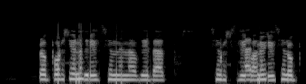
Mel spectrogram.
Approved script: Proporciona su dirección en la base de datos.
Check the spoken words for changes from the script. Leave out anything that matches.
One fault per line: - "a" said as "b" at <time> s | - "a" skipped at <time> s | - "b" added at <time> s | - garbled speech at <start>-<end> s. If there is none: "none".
- "su" skipped at 0.8 s
- "base" skipped at 1.4 s
- garbled speech at 2.1-3.0 s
